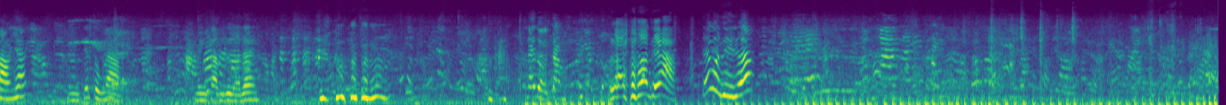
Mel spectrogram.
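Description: Women talk and call out nearby.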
